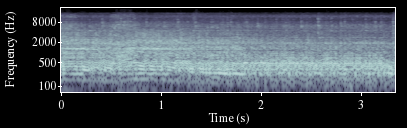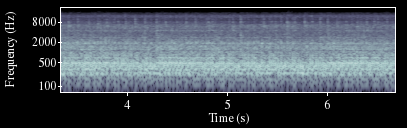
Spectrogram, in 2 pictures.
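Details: Small two-stroke earth auger engine after carburetor replacement, previously starting hard and dying when throttled: high steady buzz holding even pitch with no surging, stumbling or cutting out; normal running after repair.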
